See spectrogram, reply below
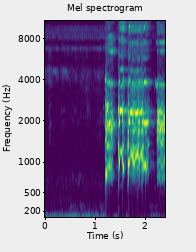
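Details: Crowing bantam rooster: after a quiet start, a loud, hoarse crow in choppy bursts, the last held note rising then cut off, with low background rumble.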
